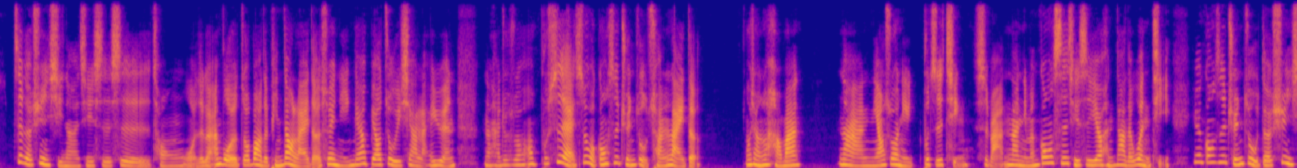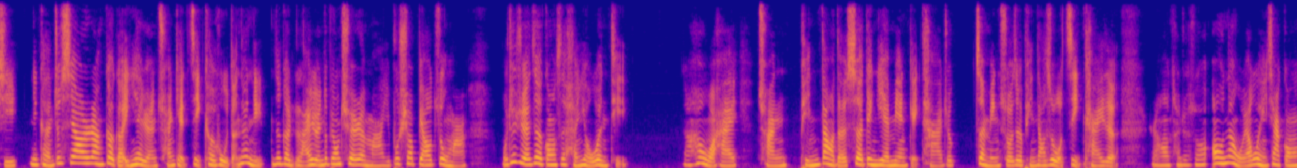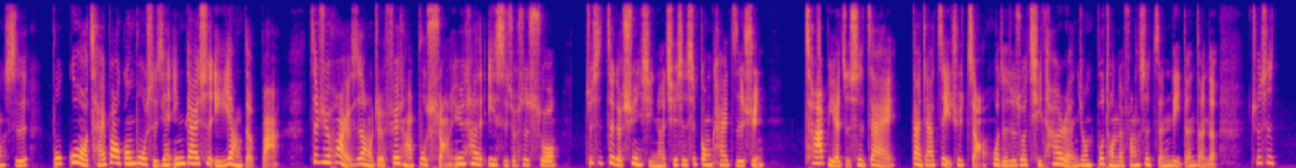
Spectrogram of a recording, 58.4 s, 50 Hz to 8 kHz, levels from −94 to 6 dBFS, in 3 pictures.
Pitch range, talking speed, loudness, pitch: 205-265 Hz, 270 characters per minute, -17 LUFS, 230 Hz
